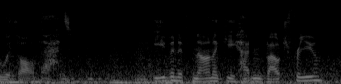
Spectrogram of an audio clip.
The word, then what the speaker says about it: Nanaki: was n yeah nanaki I used to call him the Naki but here it's pronounced nanaki wonder if I heard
